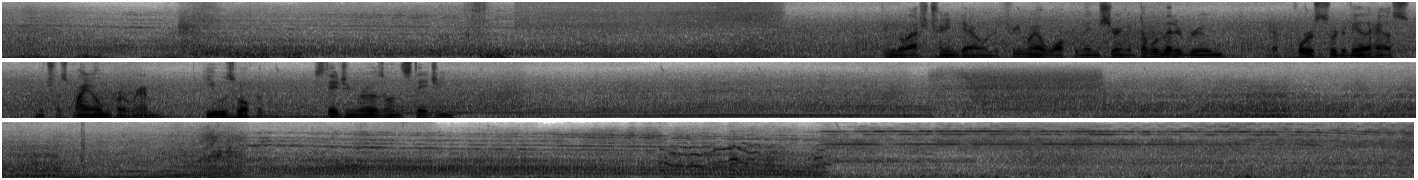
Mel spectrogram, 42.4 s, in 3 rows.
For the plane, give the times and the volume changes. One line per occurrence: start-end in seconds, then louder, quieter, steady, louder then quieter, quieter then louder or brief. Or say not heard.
0.0-42.3 louder.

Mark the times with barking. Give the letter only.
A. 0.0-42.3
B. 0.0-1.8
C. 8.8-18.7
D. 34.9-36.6
D.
